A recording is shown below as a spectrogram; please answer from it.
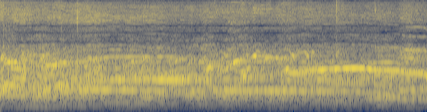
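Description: Several people's high-pitched squeals and stifled laughter, overlapping without a pause.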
